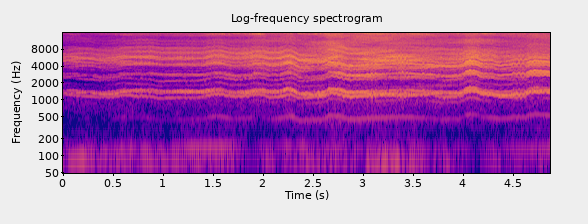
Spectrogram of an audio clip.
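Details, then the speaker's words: Skyzone AtomRC CineFlex micro cinewhoop in flight on a 450 mAh battery, slight breeze: loud high motor whine with pitch wavering, a slight oscillation; owner suspects D-term oscillation, PID tune untouched. "alright so this is pretty loud and i hear a little bit of oscillation running a 450 force outline battery"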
